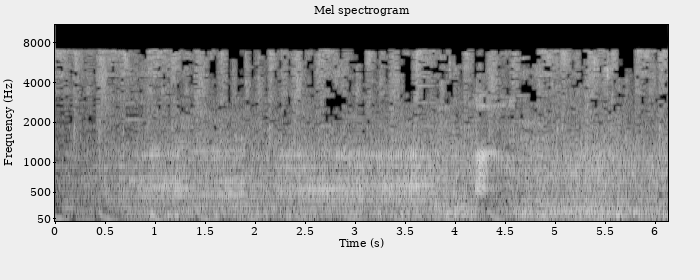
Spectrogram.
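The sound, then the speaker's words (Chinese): A car engine in sport mode pulls hard under heavy acceleration with a downshift, a steady, gritty roar that swells slightly over several seconds. A voice makes a brief sound over the drone. “在运动模式下，急加速降档，它不是那么激进，是因为软件的调教啊，更多的愿意通过这个发动机的扭矩去带动。”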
